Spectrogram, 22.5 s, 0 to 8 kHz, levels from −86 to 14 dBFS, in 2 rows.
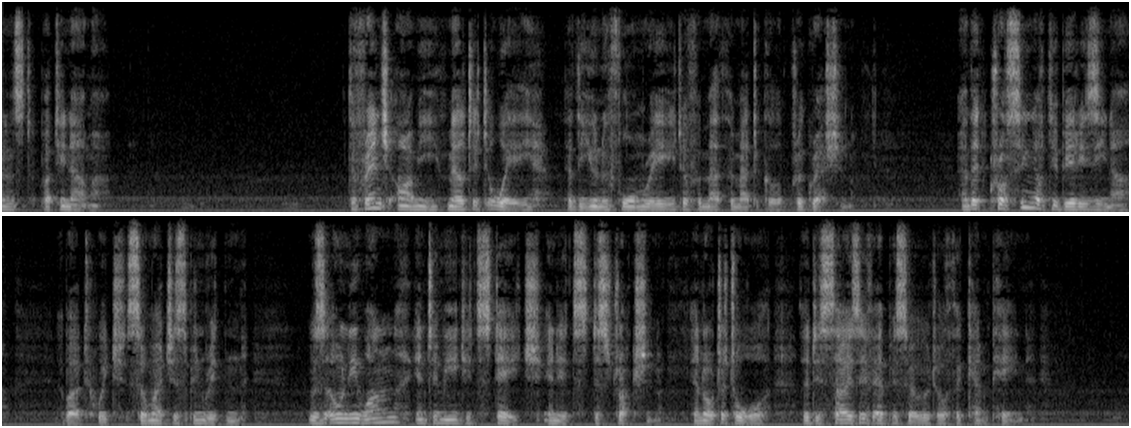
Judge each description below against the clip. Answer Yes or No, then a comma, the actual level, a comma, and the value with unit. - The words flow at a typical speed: No, slow, 120 wpm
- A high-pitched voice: No, low, 115 Hz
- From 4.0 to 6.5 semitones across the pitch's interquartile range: No, average, 3.2 semitones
